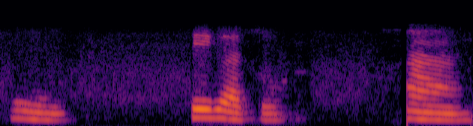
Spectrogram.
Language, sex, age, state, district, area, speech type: Bengali, female, 45-60, West Bengal, Dakshin Dinajpur, rural, conversation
